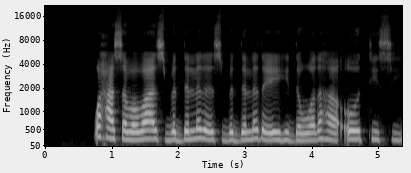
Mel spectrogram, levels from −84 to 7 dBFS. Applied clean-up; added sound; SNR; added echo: none; none; none; none.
